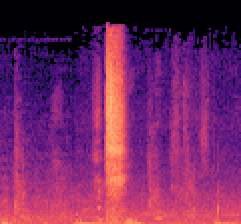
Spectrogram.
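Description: A short, sharp breathy burst from a person's voice about a second in, like a sneeze or a forceful exhalation.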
